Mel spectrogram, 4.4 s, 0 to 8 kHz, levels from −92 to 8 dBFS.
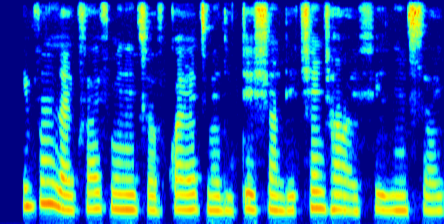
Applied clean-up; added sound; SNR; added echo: none; none; none; none.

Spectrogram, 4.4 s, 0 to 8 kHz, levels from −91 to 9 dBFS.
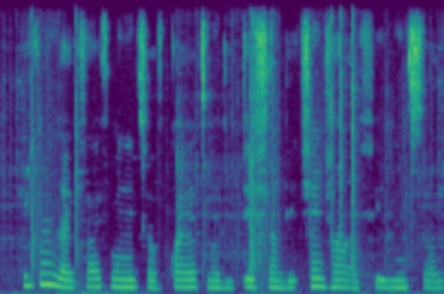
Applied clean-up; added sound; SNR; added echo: none; Crushing; 14 dB; none.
